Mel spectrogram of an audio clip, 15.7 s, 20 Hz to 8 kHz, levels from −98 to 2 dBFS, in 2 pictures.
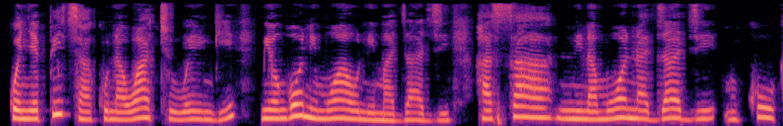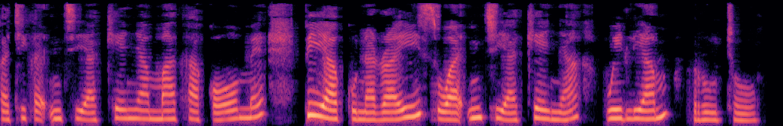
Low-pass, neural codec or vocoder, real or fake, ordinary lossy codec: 7.2 kHz; none; real; AAC, 32 kbps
